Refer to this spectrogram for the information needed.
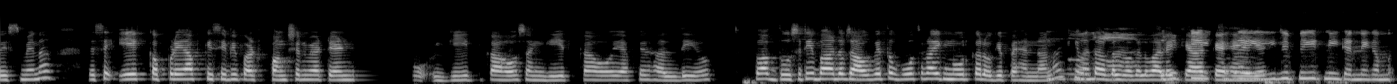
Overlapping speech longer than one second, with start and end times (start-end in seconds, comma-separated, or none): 10.7-12.7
